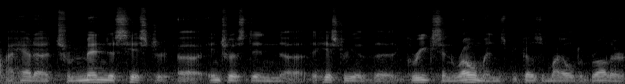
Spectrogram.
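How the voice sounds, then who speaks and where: Over audible room echo, a man with very deep, low pitch and a dark, mellow tone talks at a fairly quick pace with hardly any pauses and ordinary pitch variation. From California, San Francisco. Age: 60s. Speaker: podcast co-host. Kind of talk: casual chat.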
